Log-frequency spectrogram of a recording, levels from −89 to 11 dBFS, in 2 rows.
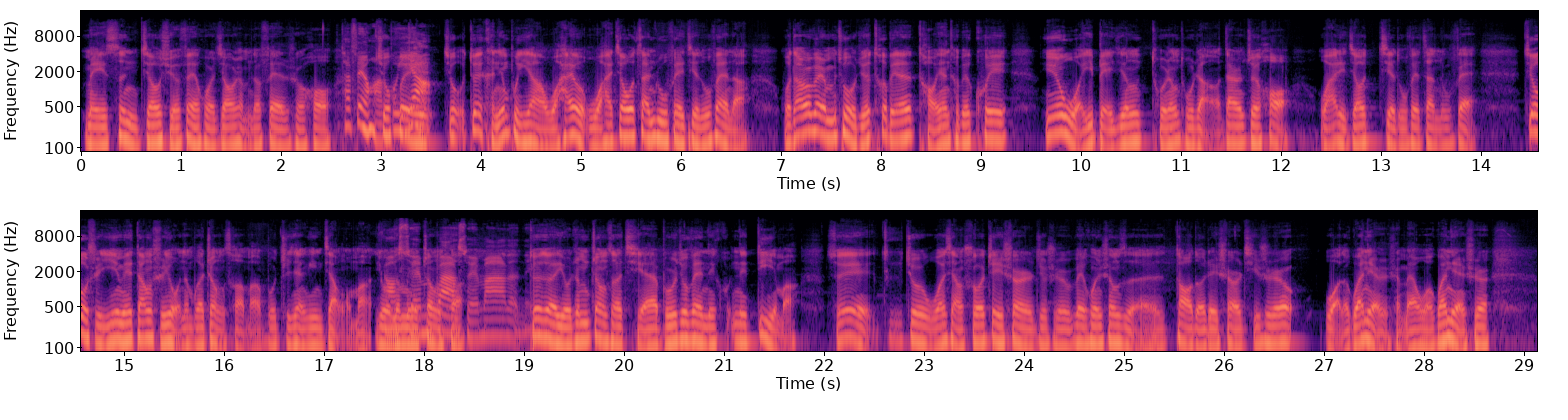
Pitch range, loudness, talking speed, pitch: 110-135 Hz, -21 LUFS, 340 characters per minute, 120 Hz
